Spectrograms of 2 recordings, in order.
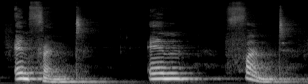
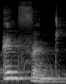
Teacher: There are only 2 syllables. The stress is in the beginning. So infant, meaning any baby, is called an infant.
